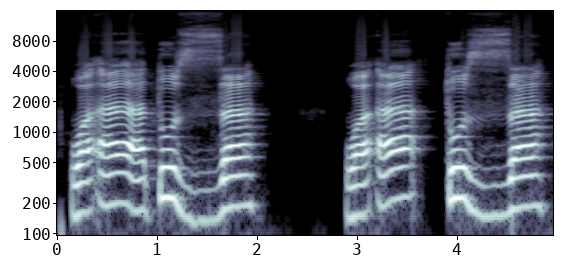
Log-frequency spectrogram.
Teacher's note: زا میں سیٹی کی آواز پیدا کرنی ہے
